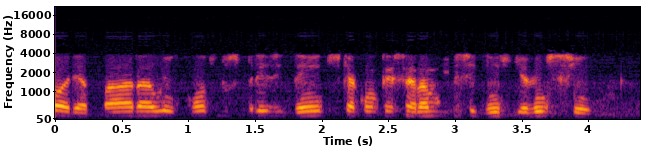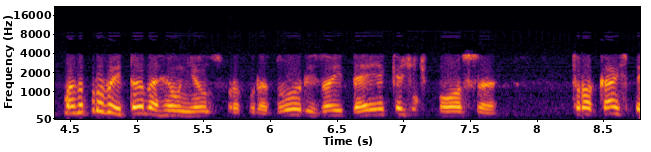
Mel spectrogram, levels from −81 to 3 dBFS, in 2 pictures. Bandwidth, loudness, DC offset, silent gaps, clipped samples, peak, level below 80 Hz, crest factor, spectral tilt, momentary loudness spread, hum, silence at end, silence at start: 8 kHz; -17 LUFS; under 0.1%; none; under 0.1%; 0 dBFS; -72 dBFS; 16 dB; -5.5 dB/octave; 12 LU; none; 0.1 s; 0 s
